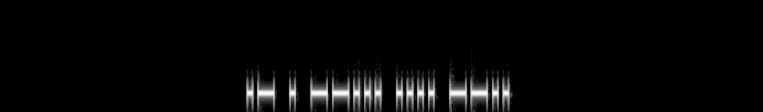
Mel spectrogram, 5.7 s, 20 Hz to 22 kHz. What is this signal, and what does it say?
Morse code, heard as a keyed tone, about 30 wpm, 700 Hz. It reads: AE7HZ
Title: USA Call Signs - 5 Characters - 30wpm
